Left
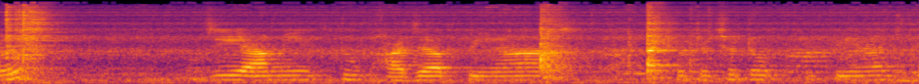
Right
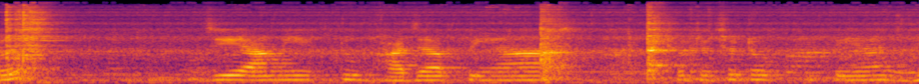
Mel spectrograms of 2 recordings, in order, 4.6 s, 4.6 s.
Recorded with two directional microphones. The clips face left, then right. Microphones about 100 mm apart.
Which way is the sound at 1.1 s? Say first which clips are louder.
Even; 10° left (ahead or behind).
